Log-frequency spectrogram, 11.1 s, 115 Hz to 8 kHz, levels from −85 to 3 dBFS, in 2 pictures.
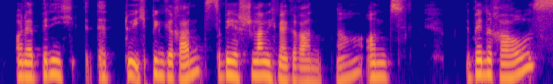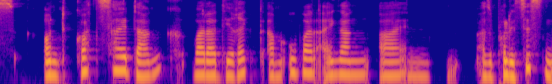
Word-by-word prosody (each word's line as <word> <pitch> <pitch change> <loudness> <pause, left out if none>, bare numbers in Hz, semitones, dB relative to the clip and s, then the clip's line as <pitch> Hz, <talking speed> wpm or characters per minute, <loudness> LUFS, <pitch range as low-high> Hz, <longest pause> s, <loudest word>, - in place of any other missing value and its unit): und 170 - 0
da 170 - +4
bin 185 +3 -2
ich 195 - -1 0.2
da - - -4 0.2
du, 180 - +2
ich - - -1
bin 190 -2 0
gerannt 170 +5 0
so 170 - -2
bin 185 0 +5
ich 165 - -3
ja - - -5
schon 180 - -1
lang 180 0 +4
nicht 165 -2 -1
mehr 145 -2 +1
gerannt, 130 -2 -4
ne, 160 +9 -6
und 170 0 -2 0.6
bin 190 +4 +3
raus 190 - +4 0.2
und 180 +1 -2
Gott 220 +1 -3
sei 230 -1 +8
Dank 190 +3 -5
war 185 0 +1
da 180 0 +2
direkt 180 +2 -6
am 175 -1 -5
U-Bahn-Eingang, 190 -2 -3
äh, - - -5
ein 175 -1 -6 0.4
also, 170 0 -6
Polizisten 185 +3 +5
180 Hz, 190 wpm, -21 LUFS, 170-195 Hz, 0.6 s, sei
